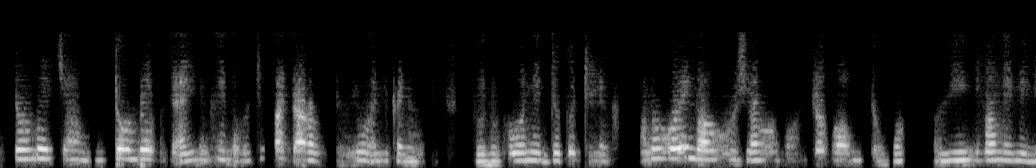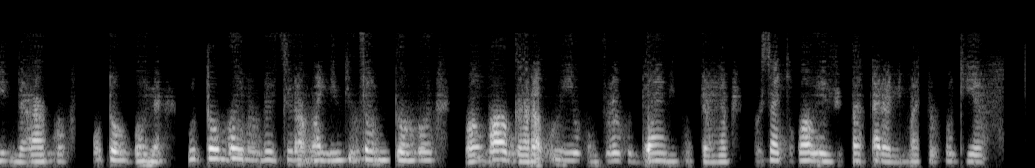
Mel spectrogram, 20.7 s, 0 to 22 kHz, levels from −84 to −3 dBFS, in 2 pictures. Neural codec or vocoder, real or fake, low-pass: codec, 44.1 kHz, 0.9 kbps, DAC; fake; 9.9 kHz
